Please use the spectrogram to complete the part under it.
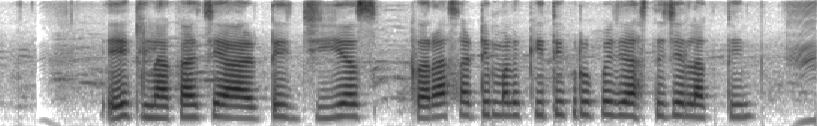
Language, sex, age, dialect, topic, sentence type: Marathi, female, 25-30, Varhadi, banking, question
